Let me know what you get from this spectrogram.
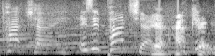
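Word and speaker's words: Pace: of this broadcast, Josh, you called it Autodromo Jose Carlos Palace. Yeah. And I was thinking, no, that's Caesar's Palace. That's next time. It's pronounced Pache.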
